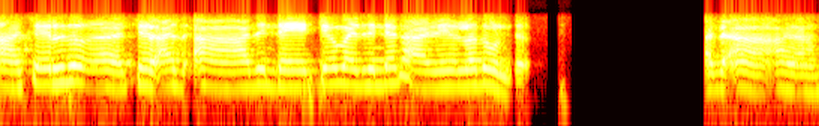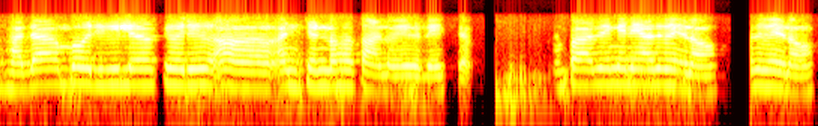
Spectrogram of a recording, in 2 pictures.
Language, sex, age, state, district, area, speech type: Malayalam, female, 45-60, Kerala, Alappuzha, rural, conversation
